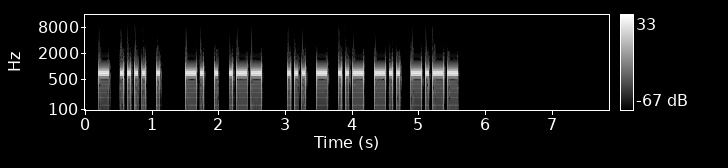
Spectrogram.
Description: Morse code, heard as a keyed tone, about 22 wpm, 700 Hz. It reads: THE NEW STUDY
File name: practice / 22wpm / Sets of 8 Words - 22wpm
